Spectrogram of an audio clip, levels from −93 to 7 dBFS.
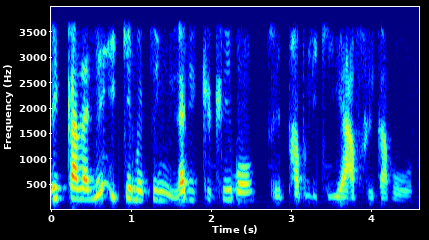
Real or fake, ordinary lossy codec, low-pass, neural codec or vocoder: real; none; 3.6 kHz; none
